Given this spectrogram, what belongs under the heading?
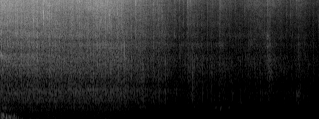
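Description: Egg for a breakfast quesadilla fries in a pan: a faint, steady sizzle that fades over several seconds to near quiet, with small scattered crackles.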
